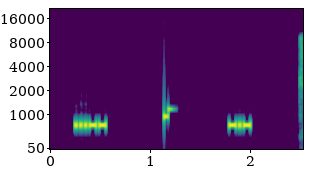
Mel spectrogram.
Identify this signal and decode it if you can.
Morse code, heard as a keyed tone, about 49 wpm, 700 Hz. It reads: 3 K
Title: Single Letter-Number - Rapid-Fire 50wpm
